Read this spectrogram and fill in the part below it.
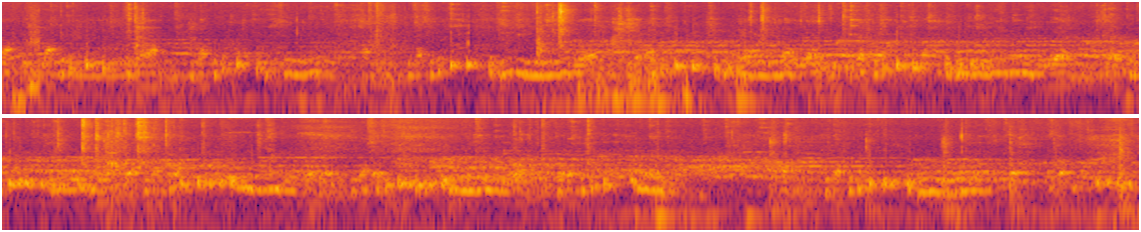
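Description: Deep, throaty cooing from a male domestic pigeon at a pigeon sale in Bangladesh, repeated rolling calls over a dense, busy background of other birds and noise.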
